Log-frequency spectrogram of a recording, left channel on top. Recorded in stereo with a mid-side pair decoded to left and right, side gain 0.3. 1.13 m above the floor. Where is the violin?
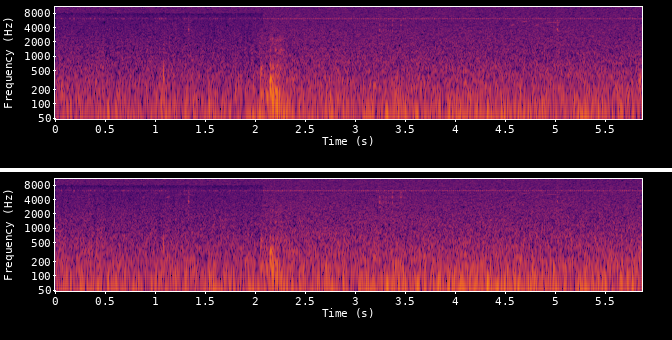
No violin in this recording.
